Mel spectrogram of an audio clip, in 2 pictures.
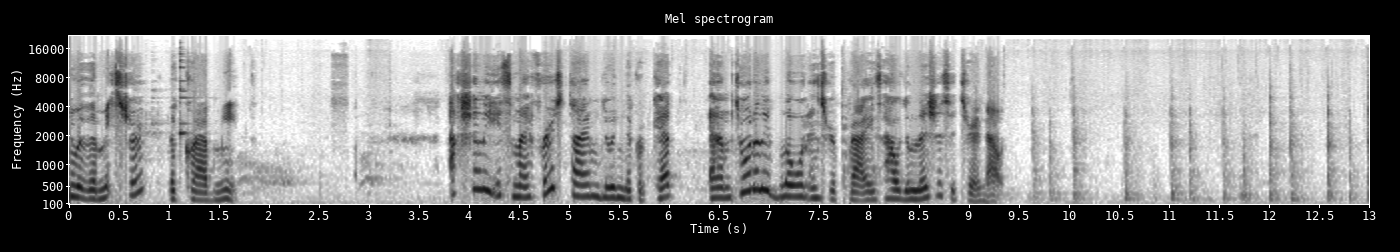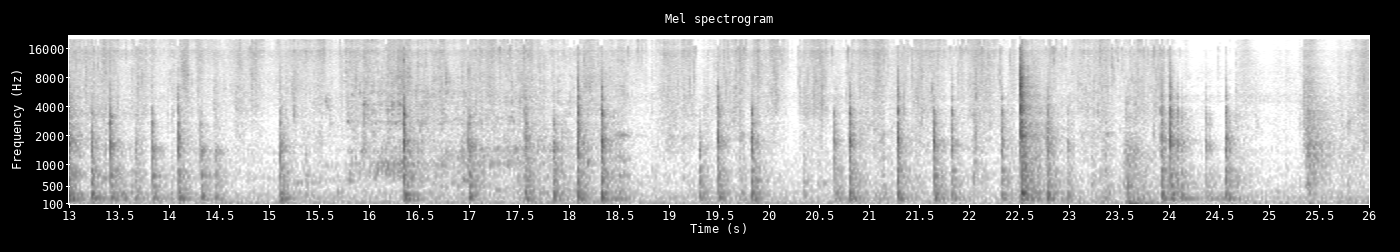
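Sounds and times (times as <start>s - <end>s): utensil scraping a pan: 0.0s - 25.0s.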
